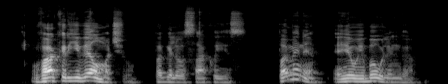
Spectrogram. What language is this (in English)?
Lithuanian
